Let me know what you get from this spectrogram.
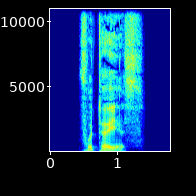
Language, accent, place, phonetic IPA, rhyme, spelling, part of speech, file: German, Germany, Berlin, [foˈtœɪ̯s], -œɪ̯s, Fauteuils, noun, De-Fauteuils.ogg
- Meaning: 1. genitive singular of Fauteuil 2. plural of Fauteuil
